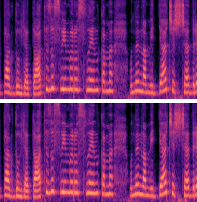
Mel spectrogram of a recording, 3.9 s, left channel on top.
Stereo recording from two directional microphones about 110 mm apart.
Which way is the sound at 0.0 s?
25° right (ahead or behind).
